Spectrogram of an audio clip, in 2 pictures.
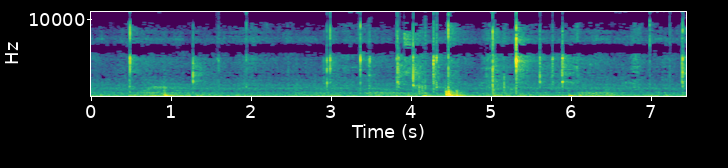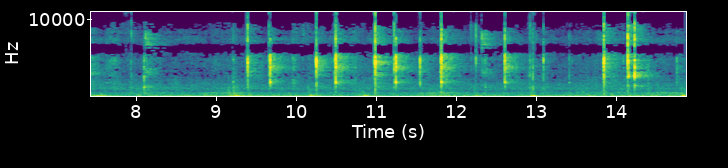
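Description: A solid chunk of dried soap with a blue face and a grey-white core is held in the hand and scraped and cut along its edge with an orange-handled utility knife blade over a pile of soap shavings. A steady run of crisp, bright ticks and short scraping crunches sounds over a soft hiss, each stopping almost at once, with brief pauses between strokes.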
